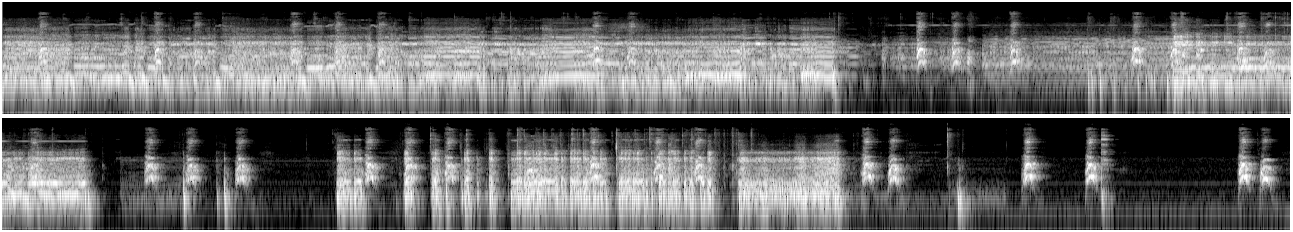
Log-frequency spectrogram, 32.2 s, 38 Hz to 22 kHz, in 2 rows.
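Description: Circuit-bent Casio SK-1 sampling keyboard played as a glitchy improvisation: a dense, loud electronic sound that cuts off suddenly about ten seconds in, then comes back in abrupt stretches that start and stop sharply, breaking into short single stabs with gaps near the end.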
